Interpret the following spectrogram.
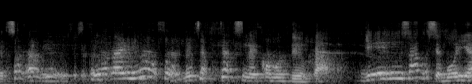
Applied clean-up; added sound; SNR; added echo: neural separator model SepFormer DNS4.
